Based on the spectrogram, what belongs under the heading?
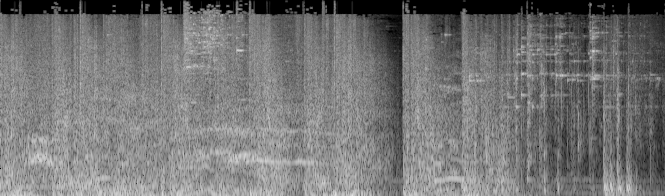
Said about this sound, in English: It was over in only a few heartbeats. Gunsmoke hung heavy in the low-ceiling post. The reverberating gunshots had caused old birds' nests, dirt, and droppings to fall from the ceiling.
